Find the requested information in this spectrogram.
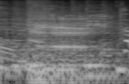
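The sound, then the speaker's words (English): A single long, croaking burp, presented as a water horse's burp, drawn out for over a second, loud, with a rough, gurgling voiced tone; it sounds like a person forcing or imitating a belch. “Oh, the water horse burps.”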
